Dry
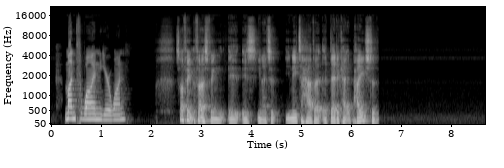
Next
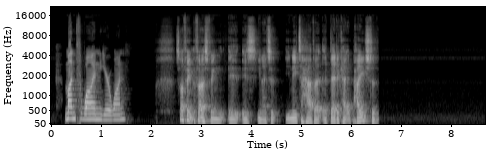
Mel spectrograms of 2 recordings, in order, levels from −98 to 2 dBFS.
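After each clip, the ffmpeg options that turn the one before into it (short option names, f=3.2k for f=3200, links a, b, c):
-af "lowshelf=f=350:g=-7"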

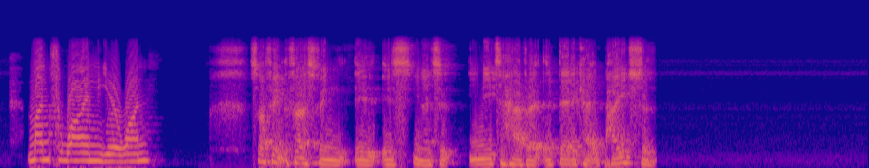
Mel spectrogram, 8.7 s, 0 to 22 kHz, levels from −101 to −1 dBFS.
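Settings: -af "alimiter=limit=-22dB:level=0:latency=1:release=27,aresample=16000,asoftclip=type=tanh:threshold=-37dB,aresample=44100,volume=1.5dB"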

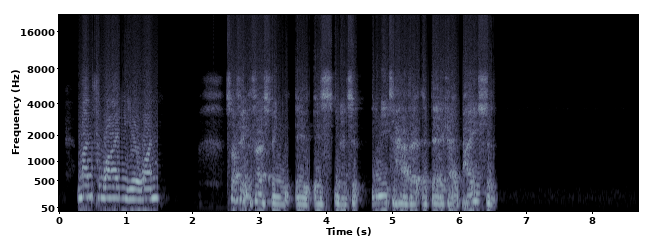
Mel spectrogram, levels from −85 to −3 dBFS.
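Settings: -filter_complex "[0:a]flanger=delay=18:depth=4.5:speed=0.92,asplit=2[a][b];[b]acrusher=bits=6:mix=0:aa=0.000001,volume=-3dB[c];[a][c]amix=inputs=2:normalize=0,volume=3dB"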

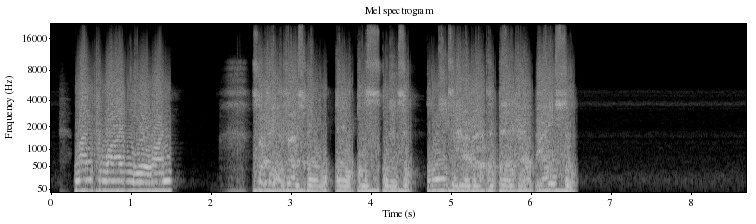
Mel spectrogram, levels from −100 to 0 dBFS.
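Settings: -af "aresample=11025,aresample=44100,aeval=exprs='0.0562*(cos(1*acos(clip(val(0)/0.0562,-1,1)))-cos(1*PI/2))+0.02*(cos(8*acos(clip(val(0)/0.0562,-1,1)))-cos(8*PI/2))':c=same,volume=5dB"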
